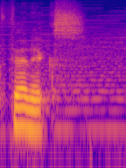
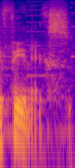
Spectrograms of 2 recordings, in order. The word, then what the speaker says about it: Fennix: I know it looks like Fenix, but that doesn't feel right to say. So I'm just going to say Phoenix.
